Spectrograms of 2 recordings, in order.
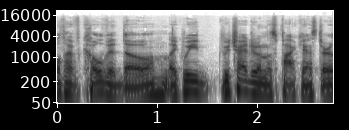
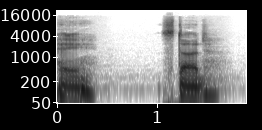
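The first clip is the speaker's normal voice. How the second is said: put-on sexy voice. Retelling calming himself down by talking to himself: imitating own sexy voice. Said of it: "Sexy voice man".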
